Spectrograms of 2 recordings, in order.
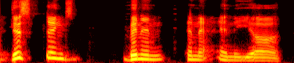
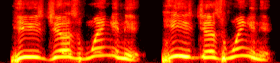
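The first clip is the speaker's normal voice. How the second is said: mocking quote; 7 semitones higher than usual. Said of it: "this clown says".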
